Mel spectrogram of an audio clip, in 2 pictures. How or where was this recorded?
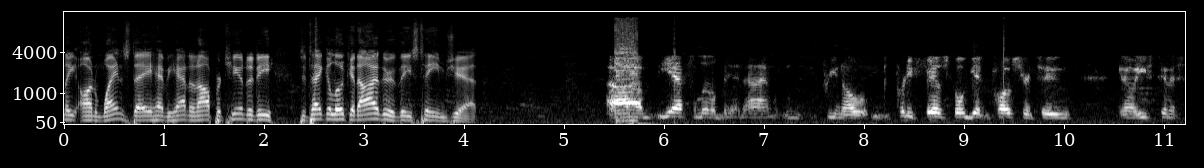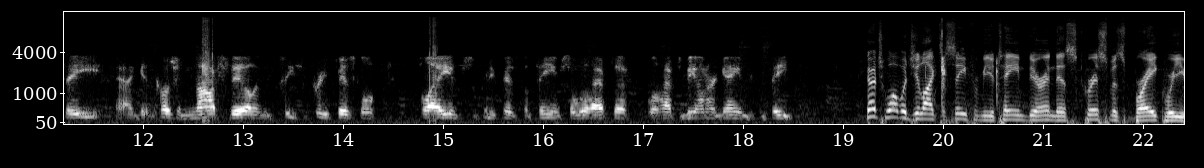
busy venue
